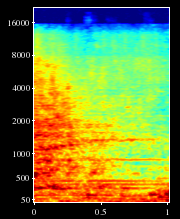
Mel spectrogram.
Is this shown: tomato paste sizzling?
no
